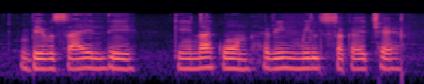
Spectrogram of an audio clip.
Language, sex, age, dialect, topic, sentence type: Maithili, male, 18-24, Bajjika, banking, question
